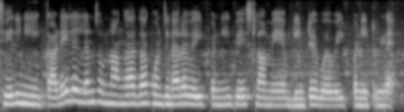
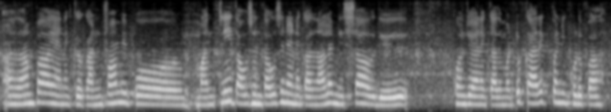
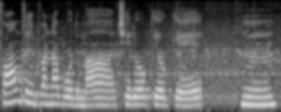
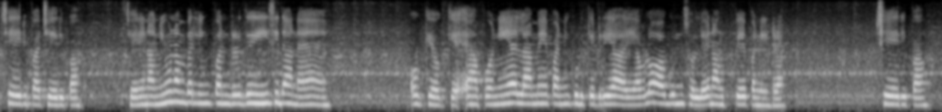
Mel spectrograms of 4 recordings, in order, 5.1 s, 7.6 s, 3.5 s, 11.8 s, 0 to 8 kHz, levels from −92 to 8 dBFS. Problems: constant background noise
